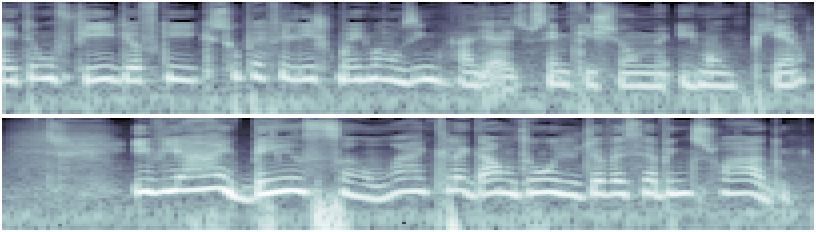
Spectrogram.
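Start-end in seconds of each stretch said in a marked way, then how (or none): 4.7-8.0 retold delight. Retelling her joy at the dream.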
